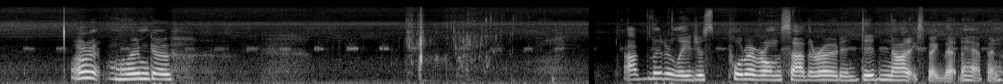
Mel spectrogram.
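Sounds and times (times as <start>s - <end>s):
insects chirping: 0.0s - 10.0s.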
